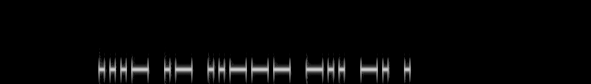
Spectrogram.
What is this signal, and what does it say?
Morse code, heard as a keyed tone, about 22 wpm, 700 Hz. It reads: VA2DNE
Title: DXCC-100 Call Signs - 6 Characters - Repeated 2x - 22wpm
